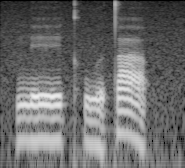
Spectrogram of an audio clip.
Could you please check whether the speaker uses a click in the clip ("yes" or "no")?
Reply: no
